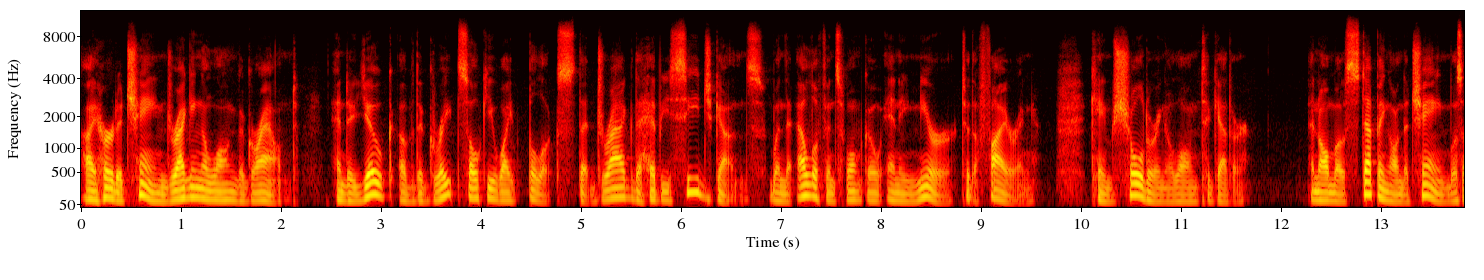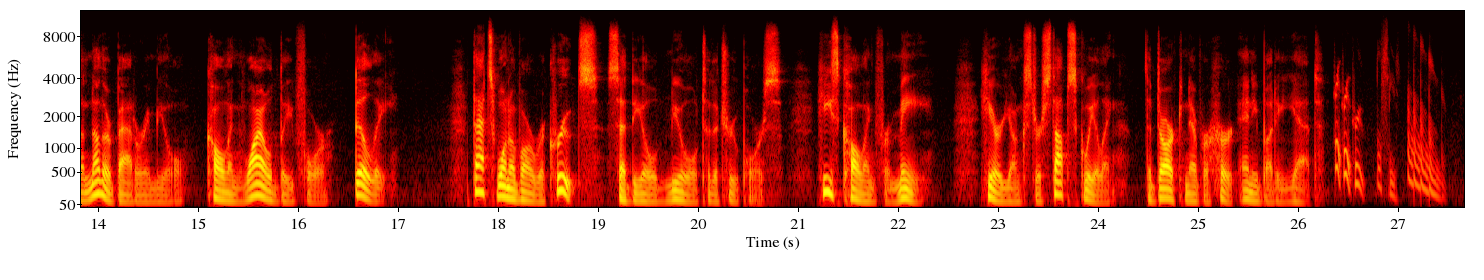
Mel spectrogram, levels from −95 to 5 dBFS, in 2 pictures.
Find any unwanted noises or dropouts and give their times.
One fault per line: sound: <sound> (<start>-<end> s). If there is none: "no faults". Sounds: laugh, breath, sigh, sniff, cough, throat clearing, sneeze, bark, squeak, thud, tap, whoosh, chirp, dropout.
sound: chirp (26.4-27.5 s)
